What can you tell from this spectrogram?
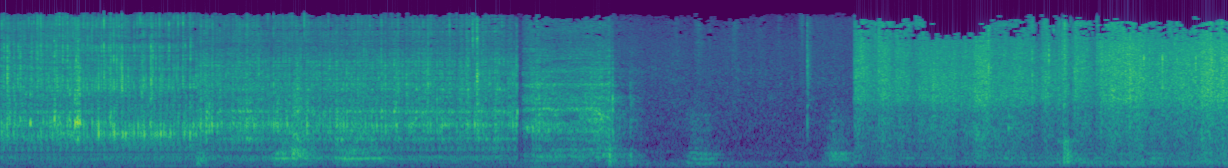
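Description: Single-serve pod coffee maker brewing hot chocolate, its pump running as a thin stream pours into a ceramic mug; the flow stops about halfway through. After a short lull, a steady hiss follows.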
